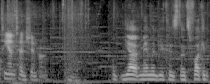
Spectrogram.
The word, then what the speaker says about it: Tenshinhan: in Tien isn't his name at all. It's Ten. No, it's Tenshinhan, like all one Yeah.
